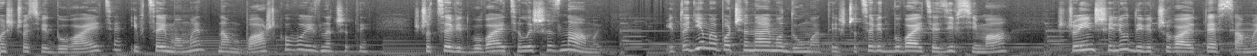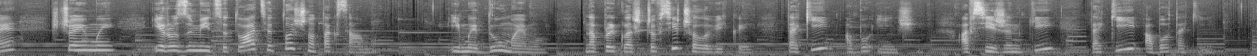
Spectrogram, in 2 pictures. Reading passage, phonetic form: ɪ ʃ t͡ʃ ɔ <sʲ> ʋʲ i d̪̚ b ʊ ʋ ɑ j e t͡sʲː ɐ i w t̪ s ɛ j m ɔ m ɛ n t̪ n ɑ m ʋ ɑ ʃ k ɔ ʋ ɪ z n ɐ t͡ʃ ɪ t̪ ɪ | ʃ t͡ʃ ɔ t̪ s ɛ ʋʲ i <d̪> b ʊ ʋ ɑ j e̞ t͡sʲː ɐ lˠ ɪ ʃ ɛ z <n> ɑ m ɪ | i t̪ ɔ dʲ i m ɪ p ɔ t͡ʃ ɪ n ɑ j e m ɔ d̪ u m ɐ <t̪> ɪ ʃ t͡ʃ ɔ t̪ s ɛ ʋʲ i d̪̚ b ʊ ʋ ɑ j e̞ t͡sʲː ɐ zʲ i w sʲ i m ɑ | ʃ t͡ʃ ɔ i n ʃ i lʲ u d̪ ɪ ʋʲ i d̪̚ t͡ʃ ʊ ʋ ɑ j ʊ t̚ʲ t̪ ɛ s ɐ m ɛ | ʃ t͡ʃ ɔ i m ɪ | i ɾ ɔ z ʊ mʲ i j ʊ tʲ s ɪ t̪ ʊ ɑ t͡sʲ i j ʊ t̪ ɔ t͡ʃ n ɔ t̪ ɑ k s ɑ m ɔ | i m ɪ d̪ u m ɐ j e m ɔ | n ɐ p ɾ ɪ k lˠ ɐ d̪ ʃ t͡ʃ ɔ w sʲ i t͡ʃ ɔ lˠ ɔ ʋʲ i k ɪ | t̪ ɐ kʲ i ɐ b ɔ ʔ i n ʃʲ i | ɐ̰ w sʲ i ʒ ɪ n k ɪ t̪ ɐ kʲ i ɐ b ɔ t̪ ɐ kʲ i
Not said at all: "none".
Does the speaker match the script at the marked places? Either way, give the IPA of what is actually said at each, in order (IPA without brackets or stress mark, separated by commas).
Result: sʲ, d̪, n, t̪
